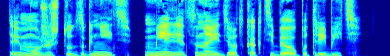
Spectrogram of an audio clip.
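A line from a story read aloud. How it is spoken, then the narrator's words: Nearly calm, after pause. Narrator (Russian): почти спокойно сказал Пауль после небольшой паузы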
